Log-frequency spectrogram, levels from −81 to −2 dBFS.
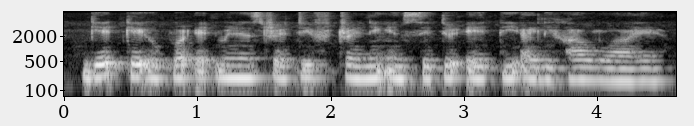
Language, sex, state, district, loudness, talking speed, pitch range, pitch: Hindi, female, Arunachal Pradesh, Papum Pare, -17 LUFS, 130 wpm, 175-200 Hz, 190 Hz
